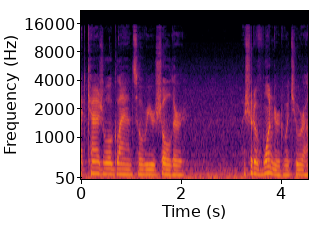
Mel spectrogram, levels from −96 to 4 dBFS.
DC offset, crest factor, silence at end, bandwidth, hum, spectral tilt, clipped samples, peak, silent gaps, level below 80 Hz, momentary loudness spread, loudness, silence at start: under 0.1%; 16 dB; 0 s; 15.5 kHz; none; -6.5 dB/octave; under 0.1%; -10 dBFS; none; -42 dBFS; 17 LU; -26 LUFS; 0 s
